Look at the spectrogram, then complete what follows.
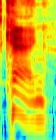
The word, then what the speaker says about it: Kang: Did I pronounce it correct, Arum? Yes. And it's Kang.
